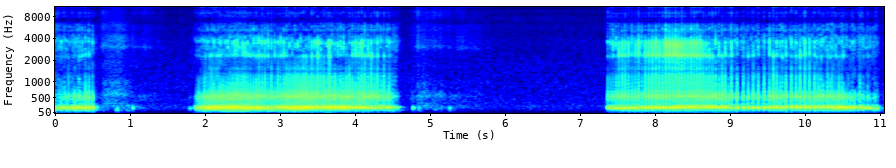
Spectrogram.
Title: Beauregard the Bulldog snores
